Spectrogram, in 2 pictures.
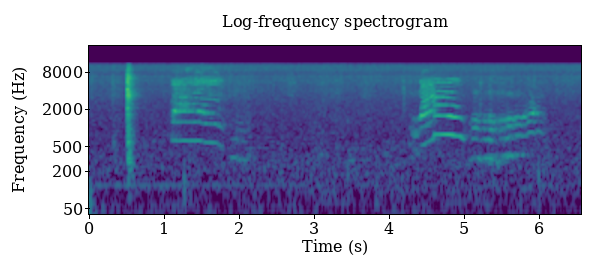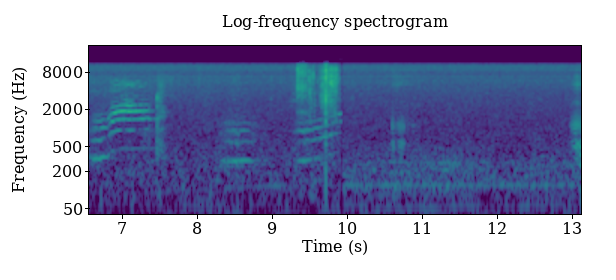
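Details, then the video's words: Domestic cats Monkey and Dipper in old home footage, giving drawn-out, wavering yowls. Four main harmonic cries rise and bend over about thirteen seconds, with quieter meows between them and a sharp knock near the start. "Cats!: Monkey and Dipper (Yowling, Fetching and Snoring)"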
